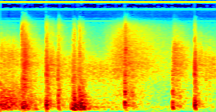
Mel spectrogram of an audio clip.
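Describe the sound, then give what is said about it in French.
Gunfire and cannon detonations crack through a battle between French and English forces, stretching from a lakeshore to the edge of a forest. Sharp bangs come irregularly, some close together and some spaced apart, over a rough background rumble. “Cris, jurons et détonations se croisent alors depuis les bords du lac jusqu'à la lisière de la forêt.”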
